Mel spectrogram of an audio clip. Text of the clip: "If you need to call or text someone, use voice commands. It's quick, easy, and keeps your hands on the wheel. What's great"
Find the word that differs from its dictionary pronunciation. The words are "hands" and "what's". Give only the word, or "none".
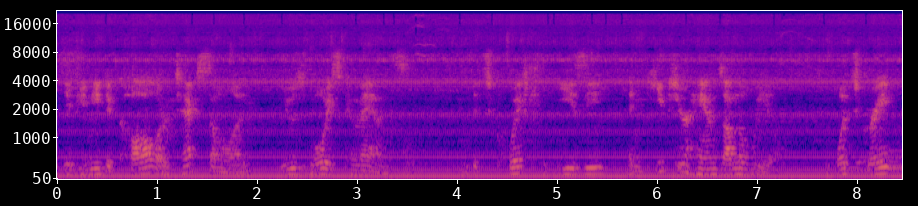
none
